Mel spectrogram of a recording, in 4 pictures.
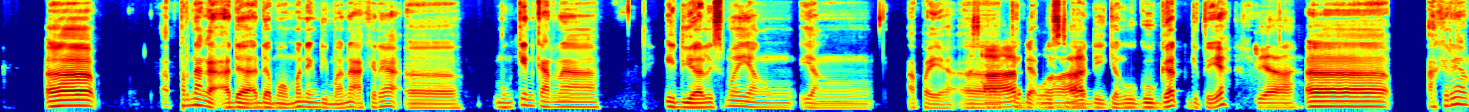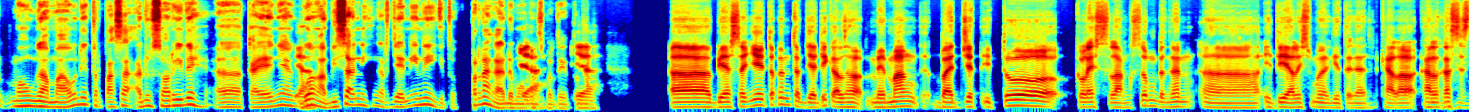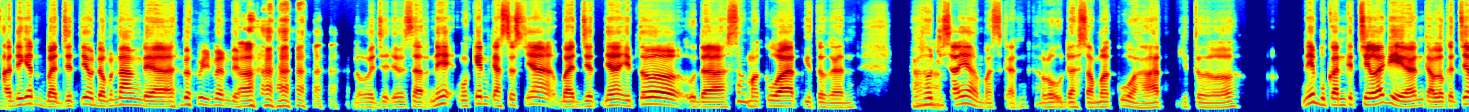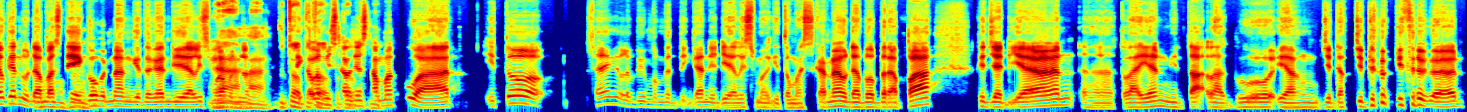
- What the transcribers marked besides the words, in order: other background noise; tapping; in English: "clash"; laughing while speaking: "dominan"; laugh; laughing while speaking: "gitu kan"
- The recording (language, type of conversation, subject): Indonesian, podcast, Bagaimana kamu menyeimbangkan kebutuhan komersial dan kreativitas?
